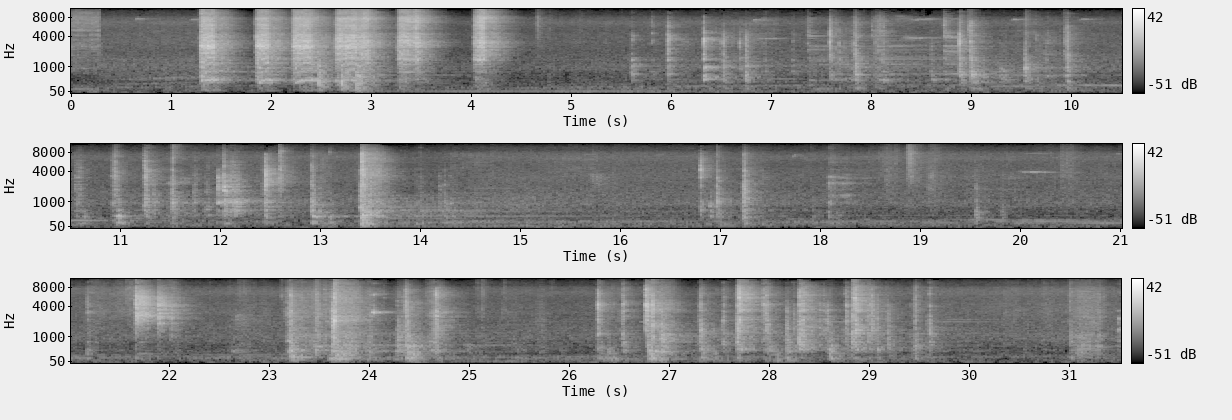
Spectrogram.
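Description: Hand tools clanking and knocking on the steel mount of an ATV snow plow while working a pin that was frozen solid. The hits are irregular, with clusters of loud sharp knocks about a second in and again in the last third.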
